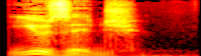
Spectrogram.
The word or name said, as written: usage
